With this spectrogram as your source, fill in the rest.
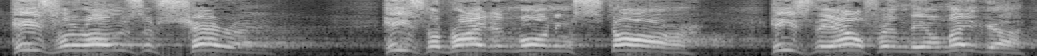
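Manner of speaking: high, ringing roll of praise; full-force preaching. Real, not acted. Preacher exalting Christ to his congregation, full-force preaching. Builds a list of titles.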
